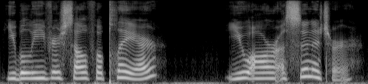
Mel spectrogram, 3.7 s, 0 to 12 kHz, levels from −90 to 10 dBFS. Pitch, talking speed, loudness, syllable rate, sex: 235 Hz, 145 wpm, -17 LUFS, 5.0 syllables/s, female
